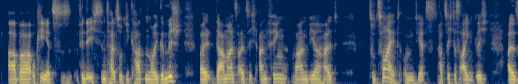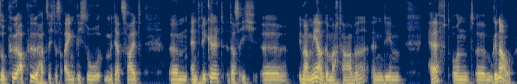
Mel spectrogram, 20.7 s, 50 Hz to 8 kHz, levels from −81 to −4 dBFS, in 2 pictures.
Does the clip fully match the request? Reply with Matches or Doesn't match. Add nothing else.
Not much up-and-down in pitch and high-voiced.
Doesn't match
